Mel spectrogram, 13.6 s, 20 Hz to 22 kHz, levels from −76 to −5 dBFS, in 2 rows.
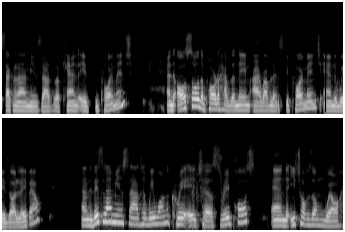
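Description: Three times the output buffer ran dry and the converter froze on its last sample, producing an underrun with held sample: at 5.51 s for 10 ms, from 6.46 to 6.49 s for 35 ms, and at 10.87 s for about 5 ms. During each, the waveform sits flat, so the audio simply stops without a sharp click. Since virtually nothing was lost and playback picks up where it paused, each resumes with only a soft edge, the longest gap being a brief stall.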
